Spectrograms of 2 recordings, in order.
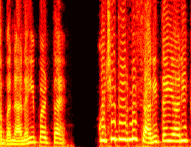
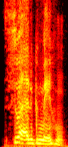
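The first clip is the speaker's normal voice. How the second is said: lower, knowing mother's warning; mother warns daughter she'll come running back, lower voice; 4 semitones lower than usual. Acted. Mother on phone.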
